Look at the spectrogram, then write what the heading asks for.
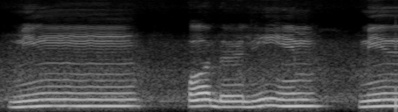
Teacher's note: من میں نون کی آواز کو ہم چھپا رہے ہیں جس کو ہم اخفا کہتے ہیں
